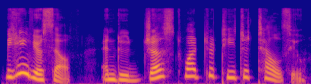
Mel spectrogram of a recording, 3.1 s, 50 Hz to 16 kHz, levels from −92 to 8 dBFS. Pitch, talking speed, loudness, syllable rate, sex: 235 Hz, 190 wpm, -19 LUFS, 5.1 syllables/s, female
